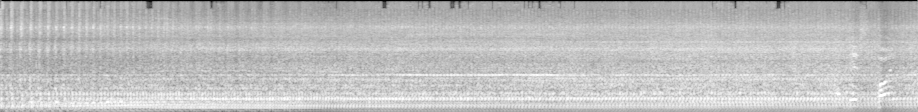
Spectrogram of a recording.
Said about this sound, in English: At this point, with the generator running, you can apply the load.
